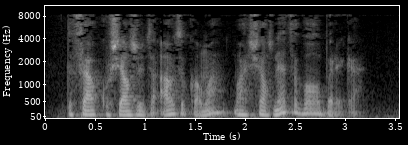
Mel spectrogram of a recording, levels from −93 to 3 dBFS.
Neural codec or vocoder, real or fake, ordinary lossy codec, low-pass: none; real; MP3, 32 kbps; 9.9 kHz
